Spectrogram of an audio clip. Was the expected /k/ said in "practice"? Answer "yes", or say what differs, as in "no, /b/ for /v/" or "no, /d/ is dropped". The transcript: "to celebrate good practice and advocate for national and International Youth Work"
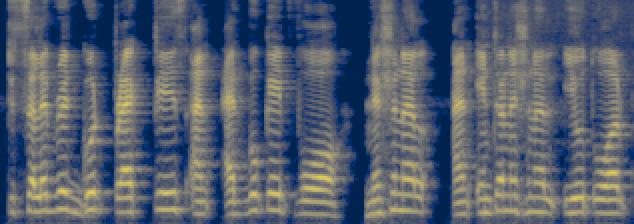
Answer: yes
